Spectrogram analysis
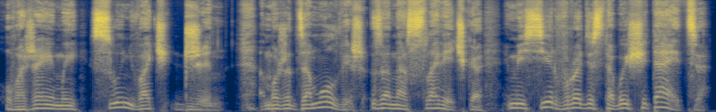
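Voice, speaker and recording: A man's voice: medium pitch, expressive, unhurried, breathy edge, dry recording, clean studio sound, voice pushed up. A man voicing a timid, simple-minded male orderly who speaks deferentially and a little slyly. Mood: meek deferential. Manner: meek, servile, slightly sly.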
